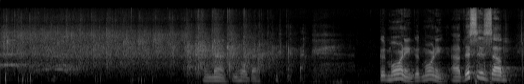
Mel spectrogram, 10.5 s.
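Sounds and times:
crowd applauding: 0.0 - 6.0
speech: 4.1 - 5.6, 7.6 - 10.3.

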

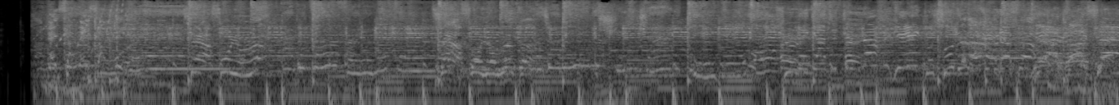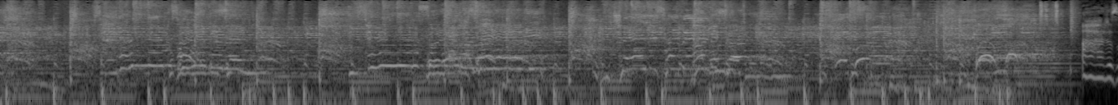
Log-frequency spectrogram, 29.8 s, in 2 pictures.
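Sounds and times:
hip-hop track: 0.4 - 29.3
group vocals shouting over a beat: 5.7 - 7.8, 10.2 - 29.2.

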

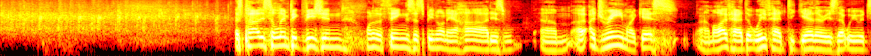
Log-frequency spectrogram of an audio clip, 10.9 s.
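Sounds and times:
round of applause: 0.0 - 3.4
speech: 2.9 - 10.8.

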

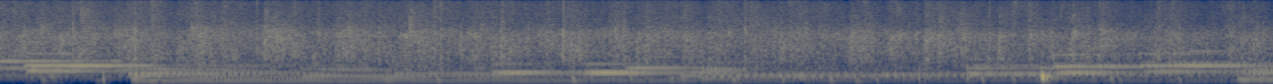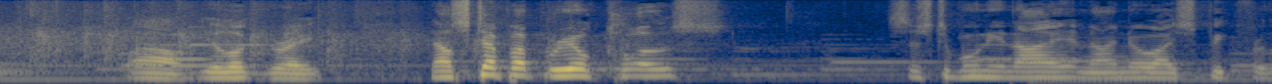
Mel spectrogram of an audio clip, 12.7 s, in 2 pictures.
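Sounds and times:
audience applause welcoming a freshman class: 0.0 - 9.3
speech: 7.0 - 10.0, 10.8 - 12.7.

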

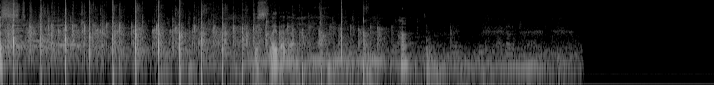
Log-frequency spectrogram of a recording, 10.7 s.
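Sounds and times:
audience applauding: 0.0 - 6.2
speech: 3.8 - 4.6, 6.0 - 6.2.

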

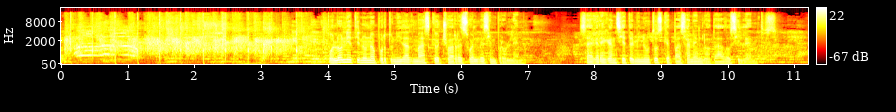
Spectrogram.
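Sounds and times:
bar patrons applauding: 0.0 - 4.7
speech: 3.8 - 10.9.

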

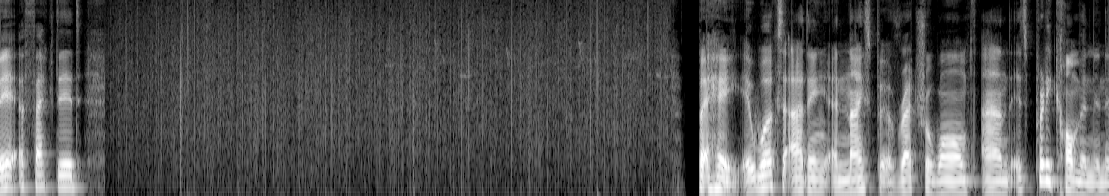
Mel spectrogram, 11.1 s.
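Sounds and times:
speech: 0.0 - 1.1, 7.0 - 11.0
vinyl record static crackle: 0.0 - 6.9
soft constant hiss: 0.5 - 6.9
sharp pops and clicks: 1.0 - 6.8.

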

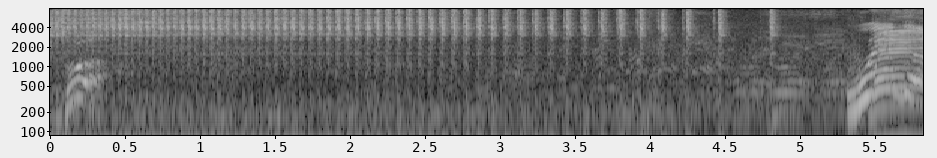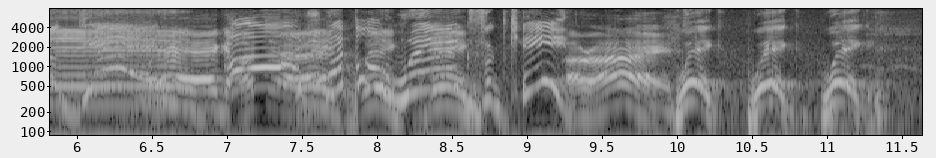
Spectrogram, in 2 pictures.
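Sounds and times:
prize wheel spun during a Halloween game ticking: 0.0 - 4.6
speech: 5.3 - 11.5
laughter: 5.6 - 8.8.

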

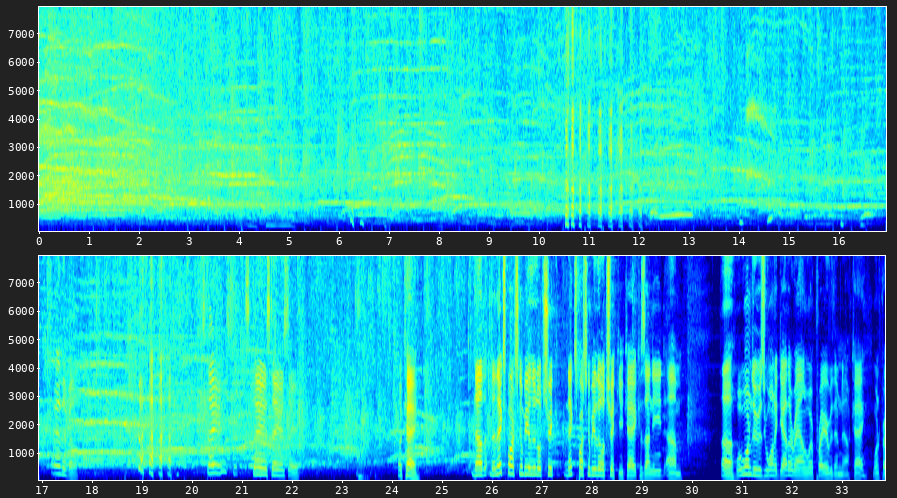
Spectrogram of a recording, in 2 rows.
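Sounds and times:
standing ovation applause and cheering: 0.0 - 28.2
laughter: 6.1 - 7.3, 9.4 - 16.5, 18.6 - 22.0
speech: 10.5 - 12.6, 14.0 - 17.9, 18.9 - 22.3, 23.3 - 24.6, 25.6 - 30.0, 30.6 - 33.8.

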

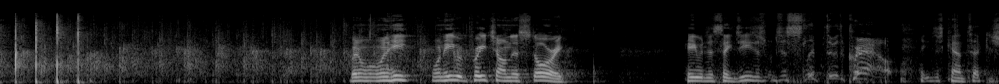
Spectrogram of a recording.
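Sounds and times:
hand claps: 0.0 - 5.0
speech: 3.5 - 5.8, 6.9 - 9.9.

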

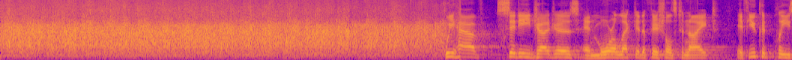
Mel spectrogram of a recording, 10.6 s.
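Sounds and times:
audience round of applause: 0.0 - 6.0
speech: 6.0 - 10.5.

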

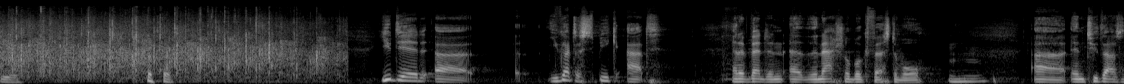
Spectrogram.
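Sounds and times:
audience applause: 0.0 - 3.5
speech: 1.5 - 1.9, 3.8 - 4.8, 5.5 - 6.7, 7.3 - 11.2.

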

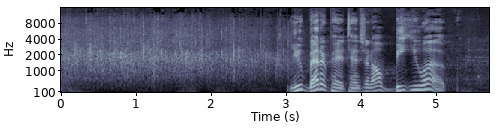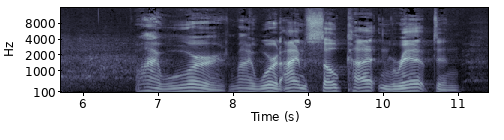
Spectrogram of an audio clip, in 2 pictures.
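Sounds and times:
audience applause at Life Center church welcoming a pastor: 0.0 - 3.4
speech: 3.0 - 5.2, 6.7 - 11.1
laughter: 5.2 - 7.8.

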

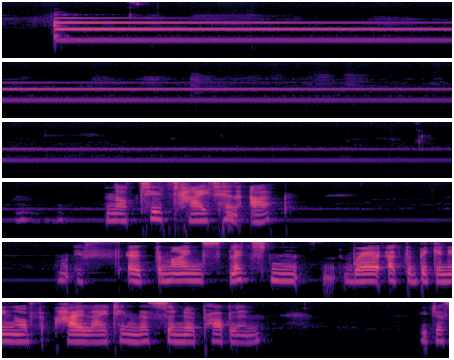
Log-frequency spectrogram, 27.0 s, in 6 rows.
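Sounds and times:
meditation bell ringing: 0.5 - 18.6
speech: 14.6 - 16.3, 18.8 - 25.2, 26.7 - 26.9.

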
